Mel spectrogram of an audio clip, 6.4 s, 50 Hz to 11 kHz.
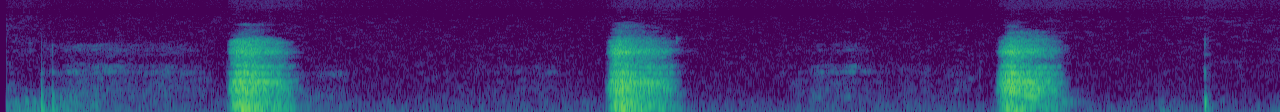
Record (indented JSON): {
  "exhalation_length": "6.4 s",
  "exhalation_amplitude": 11533,
  "exhalation_signal_mean_std_ratio": 0.29,
  "survey_phase": "beta (2021-08-13 to 2022-03-07)",
  "age": "45-64",
  "gender": "Male",
  "wearing_mask": "No",
  "symptom_none": true,
  "smoker_status": "Ex-smoker",
  "respiratory_condition_asthma": false,
  "respiratory_condition_other": false,
  "recruitment_source": "REACT",
  "submission_delay": "3 days",
  "covid_test_result": "Negative",
  "covid_test_method": "RT-qPCR",
  "influenza_a_test_result": "Negative",
  "influenza_b_test_result": "Negative"
}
